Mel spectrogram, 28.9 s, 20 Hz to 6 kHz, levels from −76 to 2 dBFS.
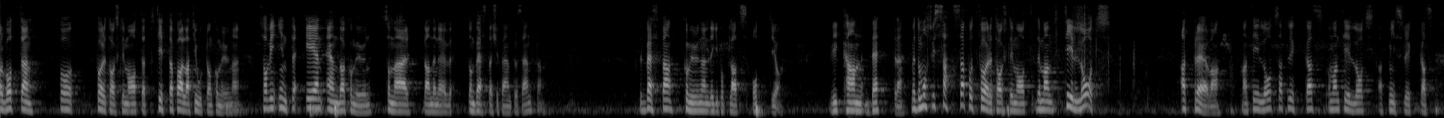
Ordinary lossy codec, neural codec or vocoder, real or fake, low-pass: none; none; real; 5.4 kHz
